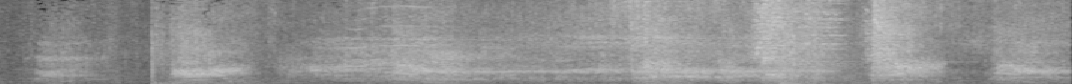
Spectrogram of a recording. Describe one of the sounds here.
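Blasts of flame burst with a deep whoosh.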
